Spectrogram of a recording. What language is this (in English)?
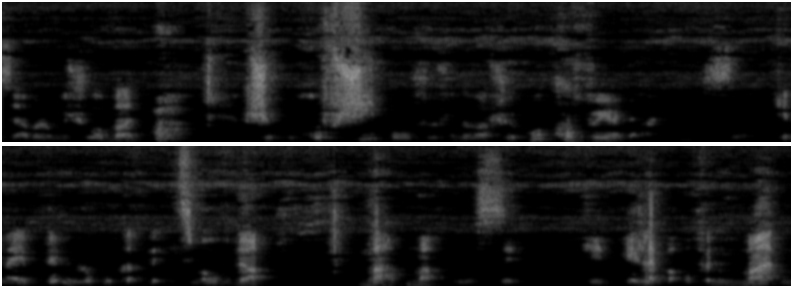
Hebrew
